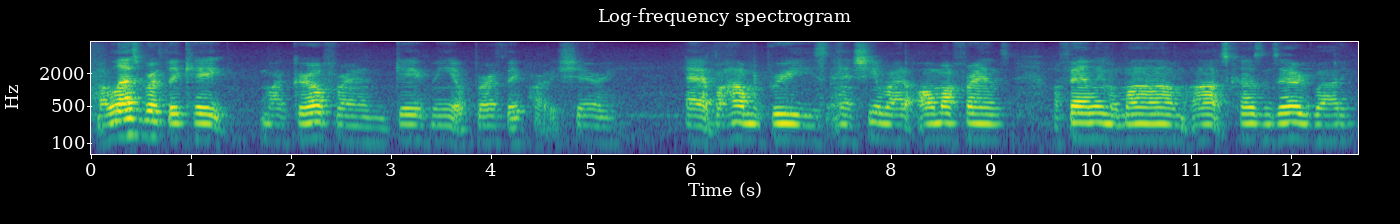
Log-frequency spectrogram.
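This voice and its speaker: A relaxed man spins an easy-going story as a guest on a casual talk show. He sounds far from the mic in an echoey room, with a faint background hiss. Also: mid-range voice. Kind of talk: casual interview chat.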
